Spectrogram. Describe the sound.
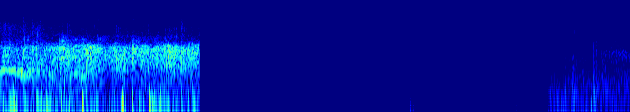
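Warm applause from a church audience at Hillside welcoming a guest speaker who teaches as an adjunct professor at Pacific Life Bible College. Loud, dense clapping lasts about two seconds, then cuts to near silence before a quieter burst of noise returns.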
